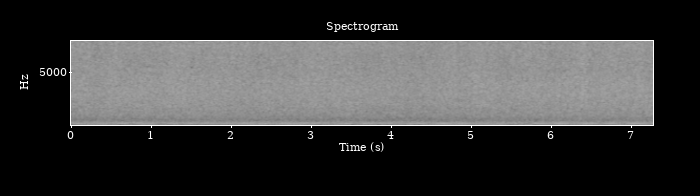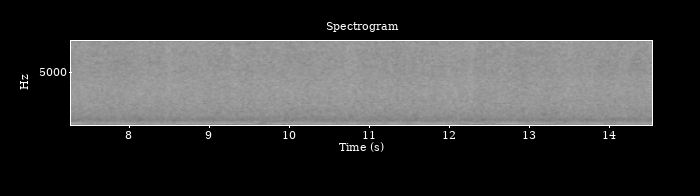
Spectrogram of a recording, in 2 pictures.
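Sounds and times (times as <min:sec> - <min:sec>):
yacht drive at the stern: 0:00.0 - 0:14.5.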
